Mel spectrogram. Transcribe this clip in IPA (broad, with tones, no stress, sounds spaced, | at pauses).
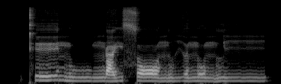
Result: kʰ eː˧˥ n uː˩ ŋ a˩˧ j s ɔː˧˩ n ʋ i˩ ə̯ n o˧˩ n l iː˩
